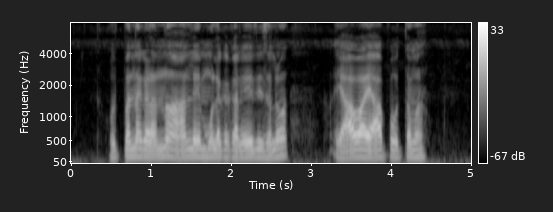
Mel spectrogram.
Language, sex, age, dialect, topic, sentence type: Kannada, male, 25-30, Central, agriculture, question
